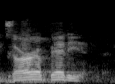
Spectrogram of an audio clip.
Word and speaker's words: Garabedian: And also for the respondent, Mr. Jory Garbedian. Did I come close to the pronunciation? – You got it. – Okay, Garabedian, phonetically. – Yes. Yep, that's good.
